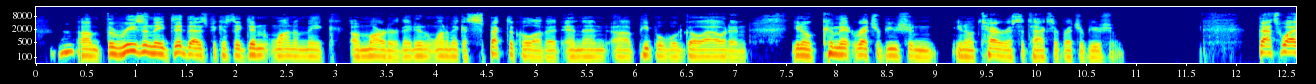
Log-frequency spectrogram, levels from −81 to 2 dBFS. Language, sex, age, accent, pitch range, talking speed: English, male, 30-49, American, 115-145 Hz, 210 wpm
